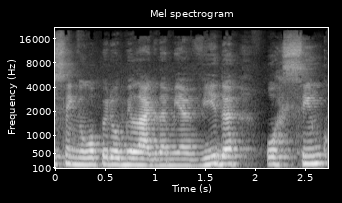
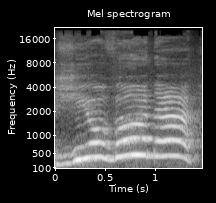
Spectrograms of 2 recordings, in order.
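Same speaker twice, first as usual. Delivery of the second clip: high, drawn-out yell for her daughter; calling shout; 12 semitones higher, much slower than usual. Retold or imitated. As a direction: call the name out long and very high. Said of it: "Dei um grito". (grito agudo e prolongado chamando a filha)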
